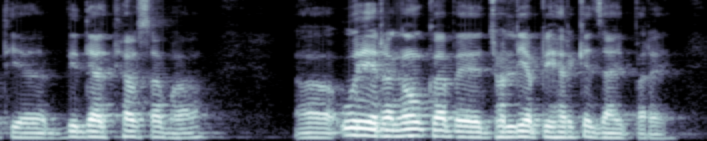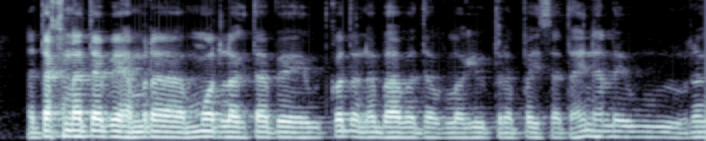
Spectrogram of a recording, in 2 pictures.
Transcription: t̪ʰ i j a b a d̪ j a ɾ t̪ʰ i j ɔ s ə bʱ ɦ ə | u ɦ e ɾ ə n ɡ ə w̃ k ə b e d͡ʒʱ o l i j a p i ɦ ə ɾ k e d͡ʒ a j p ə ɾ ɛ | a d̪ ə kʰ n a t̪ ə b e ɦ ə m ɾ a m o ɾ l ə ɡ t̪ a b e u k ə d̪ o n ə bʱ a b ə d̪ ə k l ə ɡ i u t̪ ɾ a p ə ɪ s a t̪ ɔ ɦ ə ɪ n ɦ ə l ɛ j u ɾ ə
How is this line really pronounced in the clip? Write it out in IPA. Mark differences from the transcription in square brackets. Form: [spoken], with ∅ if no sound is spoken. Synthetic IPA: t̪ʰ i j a b [i] d̪ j a ɾ t̪ʰ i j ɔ s ə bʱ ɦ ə | u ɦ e ɾ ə [ŋ] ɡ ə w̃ k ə b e d͡ʒʱ o l i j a p i ɦ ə ɾ k e d͡ʒ a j p ə ɾ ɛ | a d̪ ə kʰ n a t̪ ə b e ɦ ə m ɾ a m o ɾ l ə ɡ t̪ a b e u k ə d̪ o n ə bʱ a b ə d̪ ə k l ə ɡ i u t̪ ɾ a p ə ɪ s a t̪ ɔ ɦ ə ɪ n ɦ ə l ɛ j u ɾ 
